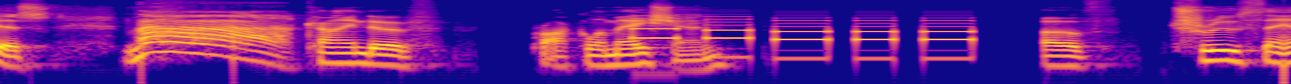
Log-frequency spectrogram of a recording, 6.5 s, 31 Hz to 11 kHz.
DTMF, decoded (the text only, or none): 65111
